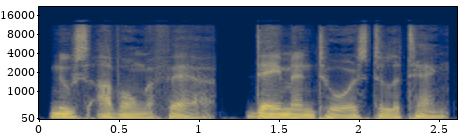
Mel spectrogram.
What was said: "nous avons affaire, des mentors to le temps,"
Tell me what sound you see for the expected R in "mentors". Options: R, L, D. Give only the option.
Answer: R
